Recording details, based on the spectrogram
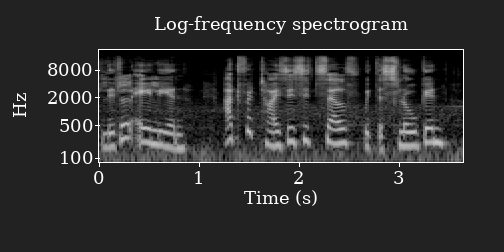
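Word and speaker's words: Little A'Le'Inn: The Little L Inn, pronounced Little Alien, advertises itself with the slogan, "Earthlings, welcome."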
